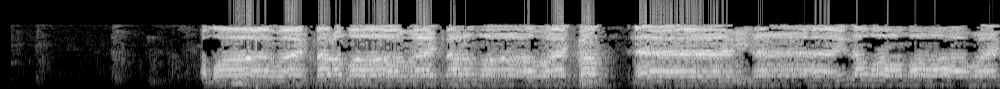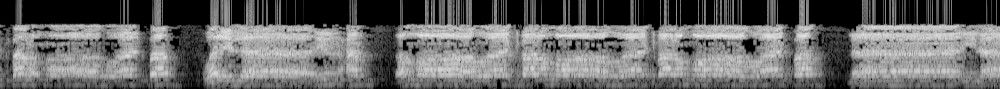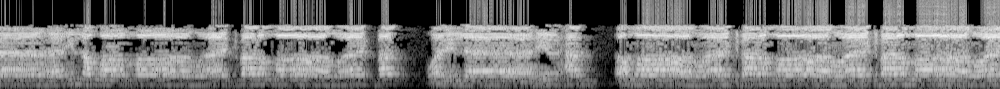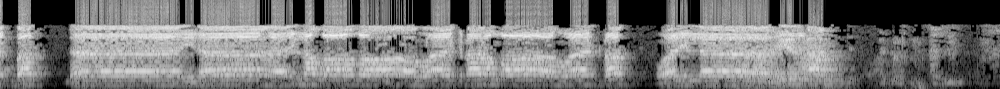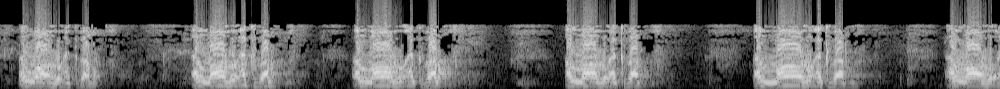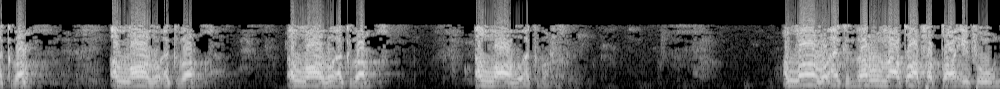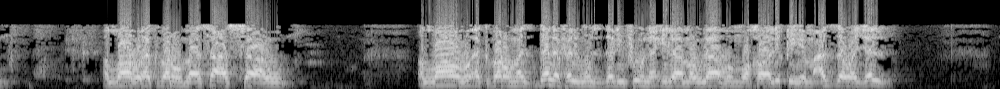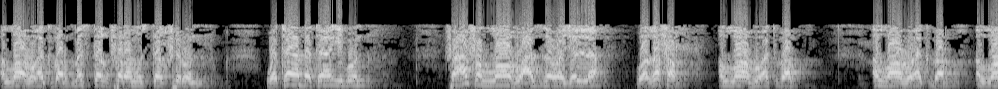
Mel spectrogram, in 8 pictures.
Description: A MARTYR SCHOLAR: IMAM MUHAMMAD SAEED RAMADAN AL-BOUTI - الخطب - خطبة عيد الأضحى المبارك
